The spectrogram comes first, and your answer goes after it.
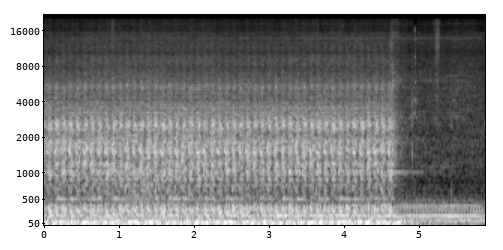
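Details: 2008 Chevrolet Duramax LMM diesel, 224k miles, after shop replaced oil pump, water pump, fuel filter and housing, then sat almost a year: starter churns about three and a half turns a second but never fires; crank no start, cause unknown.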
